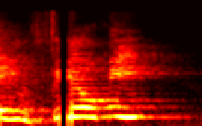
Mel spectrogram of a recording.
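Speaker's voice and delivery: high, stretched "feel me"; slow, high-pitched hype check; somebody asking emphatically. Acted. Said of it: "You know when somebody say".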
